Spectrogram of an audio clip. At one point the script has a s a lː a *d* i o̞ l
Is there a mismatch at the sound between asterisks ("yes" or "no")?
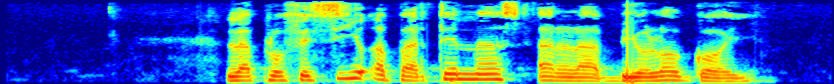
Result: yes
